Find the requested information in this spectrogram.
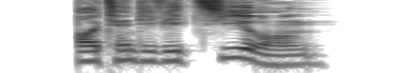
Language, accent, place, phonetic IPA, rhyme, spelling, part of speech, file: German, Germany, Berlin, [aʊ̯tɛntifiˈt͡siːʁʊŋ], -iːʁʊŋ, Authentifizierung, noun, De-Authentifizierung.ogg
- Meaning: authentication (proofing the identity of something)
